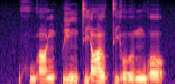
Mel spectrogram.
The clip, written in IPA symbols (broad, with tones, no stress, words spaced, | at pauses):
xwɑ˧˥ŋpi˥˩ŋ t̪jɑ˥ʊ̯t̪jo˧˥ʊ̯n̪wɔ˥˩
